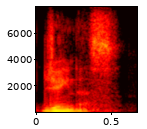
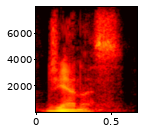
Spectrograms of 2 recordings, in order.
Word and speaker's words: Janus: If you're in England, they say they pronounce it Janus, but here in the US we call it we say Janice.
